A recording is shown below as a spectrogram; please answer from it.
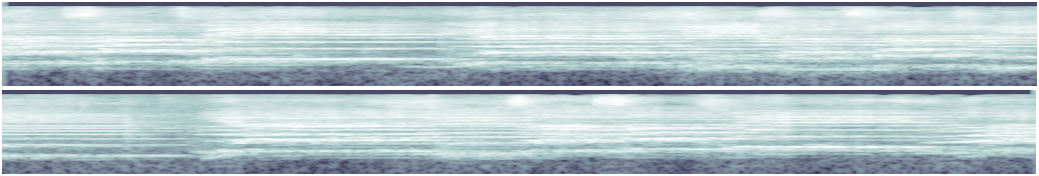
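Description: A choir singing, with a short break between phrases about six seconds in.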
